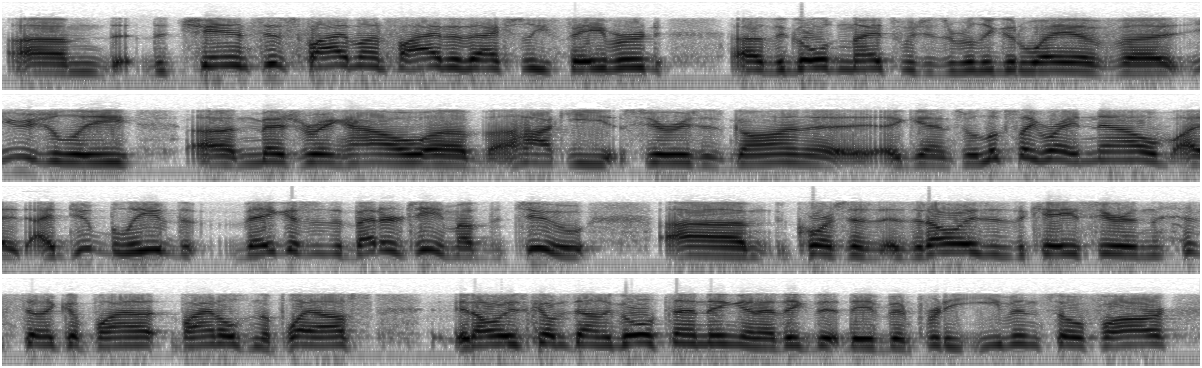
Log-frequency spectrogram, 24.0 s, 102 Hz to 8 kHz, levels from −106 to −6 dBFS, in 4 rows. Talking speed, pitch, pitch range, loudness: 225 wpm, 150 Hz, 135-170 Hz, -16 LUFS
